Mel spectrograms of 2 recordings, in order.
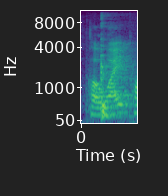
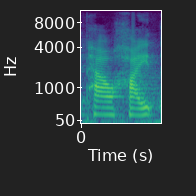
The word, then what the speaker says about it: Powhite: Your outside Richmond listeners need to know we have a Poite Parkway that is spelled Powhite. If you're not from Richmond, you say Powhite the first time. – Or if you're a GPS. – Then you figure out the locals are all calling it Poite.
